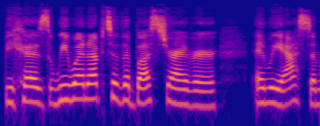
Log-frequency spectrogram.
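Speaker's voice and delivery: ordinary delivery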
